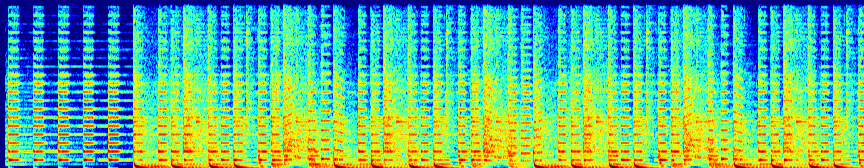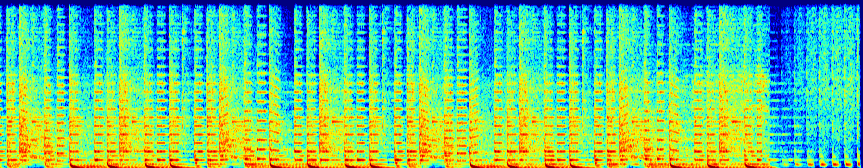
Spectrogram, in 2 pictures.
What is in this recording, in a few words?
Theme Ringtone, Punjabi Pop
